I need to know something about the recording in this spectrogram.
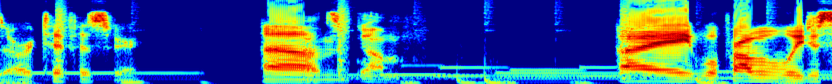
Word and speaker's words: artificer: artificer uh which is apparently how you're supposed to pronounce artificer as artificer um i will probably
